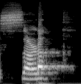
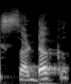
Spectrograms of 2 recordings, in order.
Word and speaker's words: सड़क: अभी आपको कहा कि जैसे सड़क, सड़क ऐसा, तो इसमें अड़ा है ना कि सड़क, गलत है वो, है ना, डा डमरू का नहीं आएगा, अड़ा आएगा।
